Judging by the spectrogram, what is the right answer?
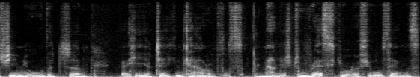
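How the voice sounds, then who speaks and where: A fairly slow voice in a German accent with ordinary pitch variation, audible room echo and noticeable background noise. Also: woman, very deep, low pitch for a woman. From Vienna, Austria, raised in England from childhood. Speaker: retired journalist, Holocaust survivor. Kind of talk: interview.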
